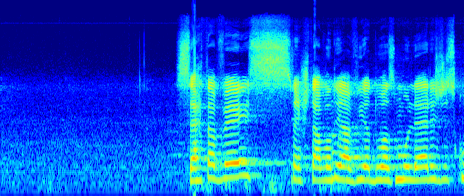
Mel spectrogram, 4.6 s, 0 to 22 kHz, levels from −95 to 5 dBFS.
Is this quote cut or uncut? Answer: cut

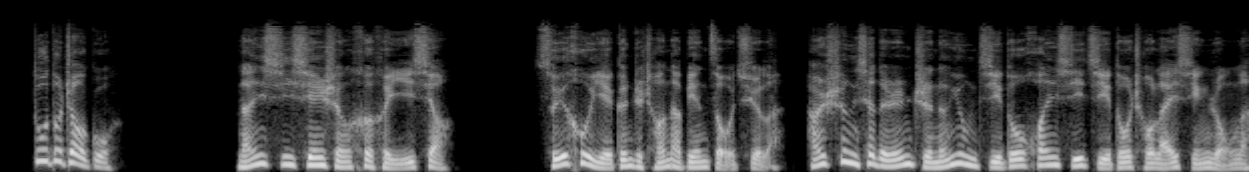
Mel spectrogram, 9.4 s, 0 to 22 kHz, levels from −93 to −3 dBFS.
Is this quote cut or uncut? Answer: cut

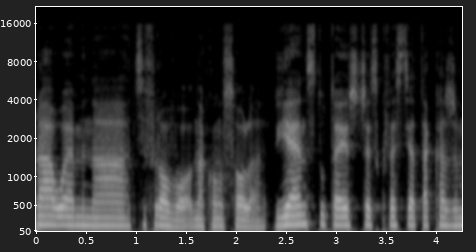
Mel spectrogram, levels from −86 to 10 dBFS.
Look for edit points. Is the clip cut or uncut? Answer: uncut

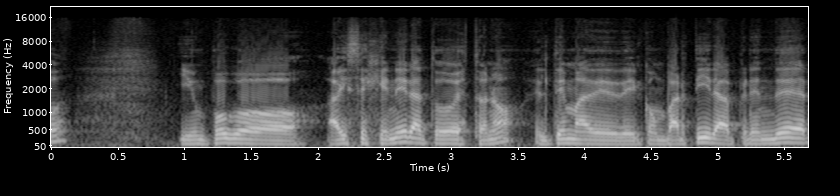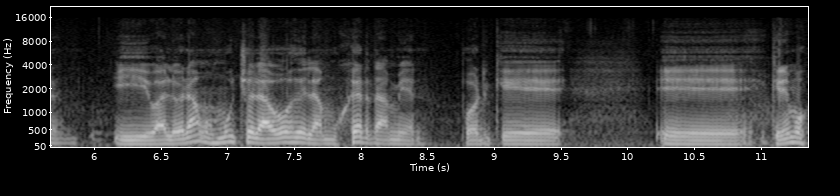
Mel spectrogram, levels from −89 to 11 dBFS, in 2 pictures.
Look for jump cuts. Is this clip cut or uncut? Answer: cut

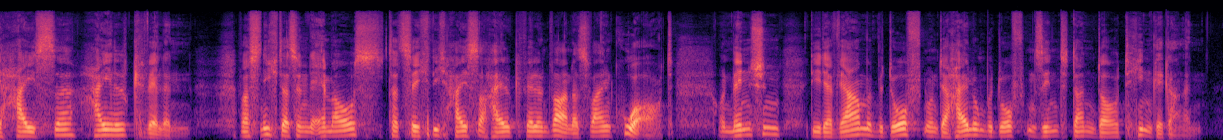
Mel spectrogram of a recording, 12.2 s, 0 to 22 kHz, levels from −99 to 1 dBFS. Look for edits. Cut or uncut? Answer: cut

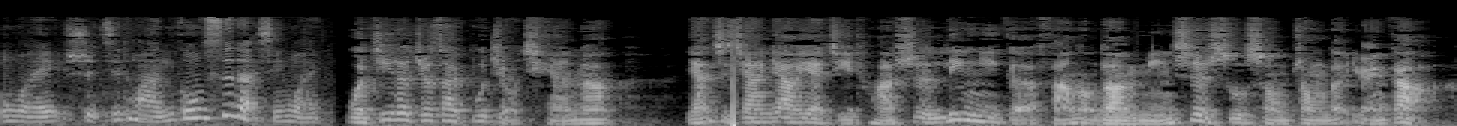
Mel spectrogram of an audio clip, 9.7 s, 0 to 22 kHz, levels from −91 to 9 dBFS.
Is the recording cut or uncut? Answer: cut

